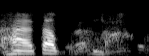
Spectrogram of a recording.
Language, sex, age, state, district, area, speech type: Bengali, male, 45-60, West Bengal, Dakshin Dinajpur, rural, conversation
